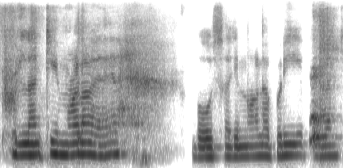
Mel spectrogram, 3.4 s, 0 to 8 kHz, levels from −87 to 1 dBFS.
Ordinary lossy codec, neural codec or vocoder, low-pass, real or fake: none; codec, 16 kHz, 2 kbps, X-Codec, HuBERT features, trained on general audio; none; fake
